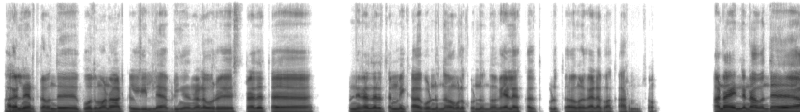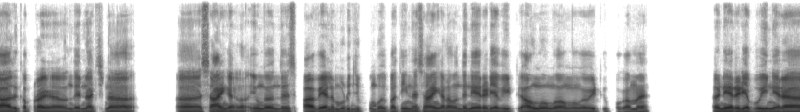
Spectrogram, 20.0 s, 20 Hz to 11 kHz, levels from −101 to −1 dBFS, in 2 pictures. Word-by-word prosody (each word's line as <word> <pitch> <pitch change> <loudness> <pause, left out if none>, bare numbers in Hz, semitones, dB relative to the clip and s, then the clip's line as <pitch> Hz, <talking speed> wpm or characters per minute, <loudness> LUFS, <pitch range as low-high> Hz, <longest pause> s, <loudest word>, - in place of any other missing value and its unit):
பகல் 120 - +3
நேரத்துல 120 -1 +2
வந்து 115 +2 +1 0.3
போதுமான 110 0 +1
ஆட்கள் 105 +1 -2
இல்ல, 110 +1 -3
அப்டிங்கிறதுனால, 100 +2 -2
ஒரு 105 -1 0 0.2
ஸ்பெரத்த 115 +3 -2 1.0
ஒரு 110 - -5
நிரந்தர 125 +3 +2
தன்மைக்காக 110 0 -1
கொண்டு 105 -1 -1
வந்தோம், 110 +1 -2
அவங்கள 105 0 -1
கொண்டு 105 +1 -4
வந்தோம் 105 0 -4
வேலை 105 +1 +3
கத்து 100 -2 -6
கொடுத்து 100 0 -9
அவங்கள 100 -1 0
வேல 100 0 0
பாக்க 100 -1 -6
ஆரம்பிச்சோம். 95 -1 -12 0.7
ஆனா, 120 +3 +4
என்னன்னா 130 +3 +2
வந்து 135 +5 +1 0.4
அதுக்கப்புறம் 125 +4 0 0.3
வந்து 115 +1 -2
என்னாச்சுனா, 115 +3 -2 0.8
ஆ, - - 0 0.3
சாயங்காலம் 140 +1 +1
இவங்க 135 +1 0
வந்து 130 +3 -1
ஸ் - - -22
அ - - +5
வேல 145 +3 +3
முடிஞ்சு 140 +2 -4
போம்போது 130 +1 -5
பாத்தீங்கன்னா, 125 +4 -2
சாயங்காலம் 125 +1 +1
வந்து 130 +2 -2
நேரடியா 125 +1 +2
வீட்டு 125 0 -5
அவங்கவுங்க, 125 +2 +1
அவங்கவுங்க 115 0 -2
வீட்டுக்கு 120 -1 -7
போகாம, 105 -1 -2 0.9
அ 130 - +3
நேரடியா 130 +1 +5
போய் 125 +1 +2
நேரா 115 0 +4
120 Hz, 155 wpm, -23 LUFS, 110-125 Hz, 1.0 s, அ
